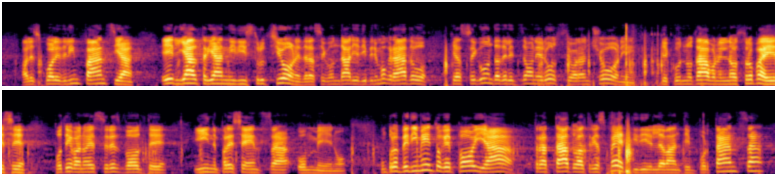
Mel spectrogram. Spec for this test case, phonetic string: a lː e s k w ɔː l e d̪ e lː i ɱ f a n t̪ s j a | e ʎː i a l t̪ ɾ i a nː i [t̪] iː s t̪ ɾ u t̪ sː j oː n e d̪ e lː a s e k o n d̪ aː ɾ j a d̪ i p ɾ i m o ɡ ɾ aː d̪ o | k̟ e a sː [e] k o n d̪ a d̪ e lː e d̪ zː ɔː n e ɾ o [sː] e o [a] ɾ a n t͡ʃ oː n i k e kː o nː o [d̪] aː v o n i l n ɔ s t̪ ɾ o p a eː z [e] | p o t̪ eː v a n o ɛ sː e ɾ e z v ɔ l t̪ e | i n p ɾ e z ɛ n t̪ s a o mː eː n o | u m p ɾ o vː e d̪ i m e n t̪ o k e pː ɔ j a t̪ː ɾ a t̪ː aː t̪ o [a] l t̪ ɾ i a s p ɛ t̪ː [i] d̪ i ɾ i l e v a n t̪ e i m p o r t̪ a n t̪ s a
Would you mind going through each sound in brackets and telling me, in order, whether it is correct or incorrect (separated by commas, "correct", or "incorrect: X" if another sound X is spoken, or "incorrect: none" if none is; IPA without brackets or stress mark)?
incorrect: d̪, correct, correct, correct, incorrect: t̪, correct, correct, correct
